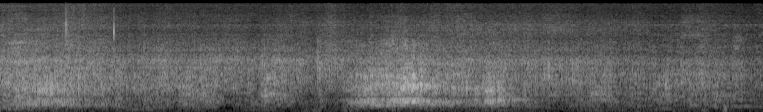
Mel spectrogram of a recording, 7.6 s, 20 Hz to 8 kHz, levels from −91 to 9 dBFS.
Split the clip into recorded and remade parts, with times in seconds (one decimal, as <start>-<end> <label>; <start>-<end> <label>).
0.0-3.0 recorded; 3.0-3.6 remade; 3.6-4.6 recorded; 4.6-6.5 remade; 6.5-7.6 recorded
